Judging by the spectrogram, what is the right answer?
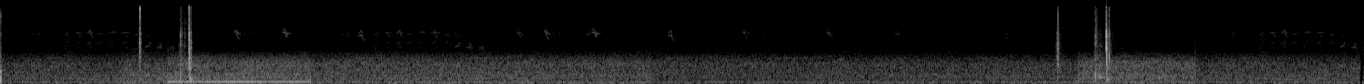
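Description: Two shots from a TOPS Mini Sling steel-frame slingshot. Each is a sharp snap followed about half a second later by a louder crack, one pair a second or so in and the other near the end. Small birds chirp throughout.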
